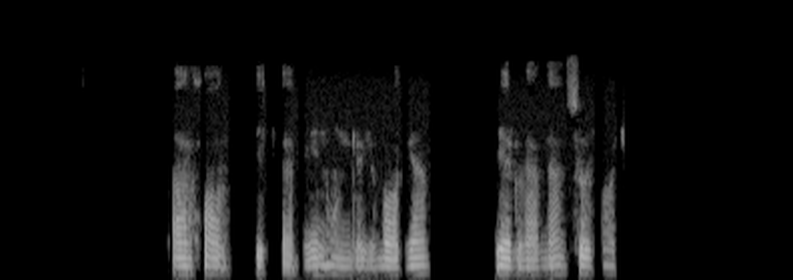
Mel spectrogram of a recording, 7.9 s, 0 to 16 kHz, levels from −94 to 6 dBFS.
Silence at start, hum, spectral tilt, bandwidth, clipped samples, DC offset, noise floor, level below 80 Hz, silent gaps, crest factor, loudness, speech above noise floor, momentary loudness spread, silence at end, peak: 1.7 s; none; -6.5 dB/octave; 7.6 kHz; under 0.1%; under 0.1%; under -90 dBFS; -72 dBFS; 2.32-2.55 s, 2.75-2.81 s, 4.30-4.95 s, 5.95-6.01 s; 22 dB; -32 LUFS; over 59 dB; 10 LU; 1.8 s; -12 dBFS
